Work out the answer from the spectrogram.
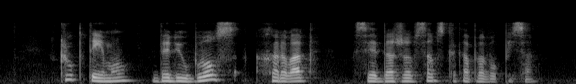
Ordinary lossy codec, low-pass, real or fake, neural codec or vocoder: none; 7.2 kHz; fake; codec, 16 kHz, 1.1 kbps, Voila-Tokenizer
